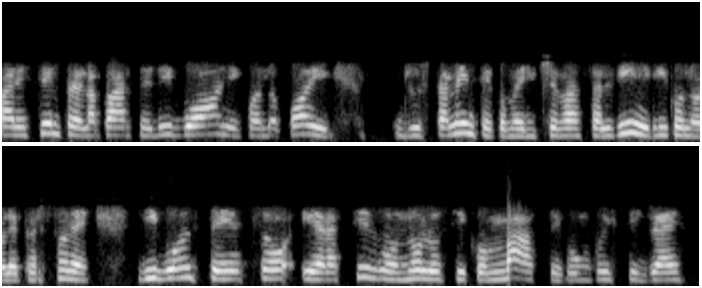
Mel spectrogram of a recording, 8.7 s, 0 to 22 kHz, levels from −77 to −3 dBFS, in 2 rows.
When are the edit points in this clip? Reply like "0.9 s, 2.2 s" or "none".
4.1 s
